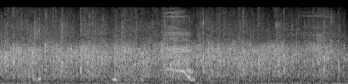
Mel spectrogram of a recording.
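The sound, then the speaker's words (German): Steady applause from a crowd, dense clapping filling the whole moment at an even level, with a brief faint voice or whistle-like sound rising partway through. “Ist definitiv einen Applaus wert.”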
